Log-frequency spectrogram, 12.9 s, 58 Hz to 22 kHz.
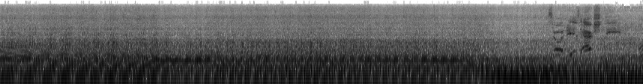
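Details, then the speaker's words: Mustang 3.7 V6 with M122 supercharger, first start after long tube header install: loud, deep steady rasp, pitch dropping near the end; exhaust leak heard. "But there is an exhaust leak, I can already hear it."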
